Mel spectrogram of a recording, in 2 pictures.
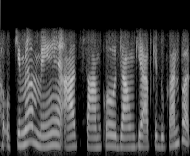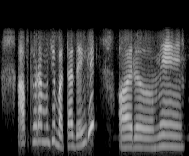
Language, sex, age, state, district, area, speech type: Hindi, female, 30-45, Rajasthan, Jodhpur, rural, conversation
